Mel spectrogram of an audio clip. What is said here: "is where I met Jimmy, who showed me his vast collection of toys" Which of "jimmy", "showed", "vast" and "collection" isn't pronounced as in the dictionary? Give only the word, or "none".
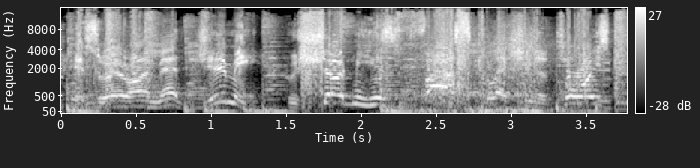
vast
